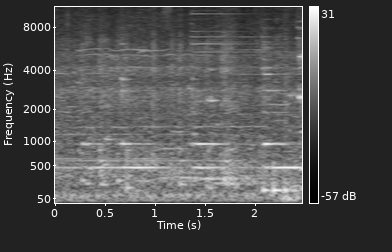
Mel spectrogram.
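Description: Marching band music in a softer passage: held notes sustained under short, scattered mallet-percussion tones from the front ensemble.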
